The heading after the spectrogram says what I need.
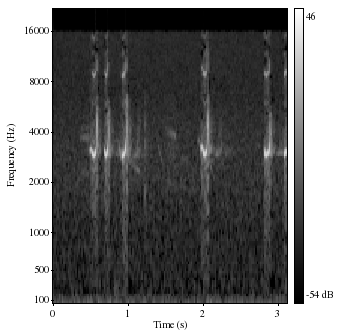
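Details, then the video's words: Rain quail calling in sharp, metallic high notes given in quick pairs, three notes opening the series, then a pair near two seconds and another pair at the end, clean and loud with little background. "rain quail sound for hunting چنگاکی آواز شکار کیلئے"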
